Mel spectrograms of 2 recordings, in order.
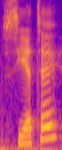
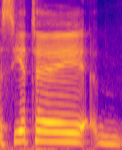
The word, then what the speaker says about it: Siete: cool bag how do you say it yeah siete it's like what seven yeah it's probably there's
